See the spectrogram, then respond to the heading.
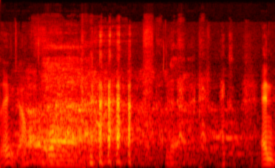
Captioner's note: audience laughing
